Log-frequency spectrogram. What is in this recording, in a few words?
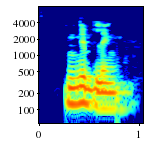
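"nibbling", British English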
